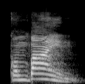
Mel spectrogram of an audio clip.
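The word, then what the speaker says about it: combine: সোয়া sound ব্যবহার হয় কম্বাইন এখানে আই এর লং সাউন্ড ঠিক আছে কিন্তু এখানে ও এর শর্ট সাউন্ড হবে না কারণ এই অংশে স্ট্রেস নাই বুঝছেন এই অংশে কি নাই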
